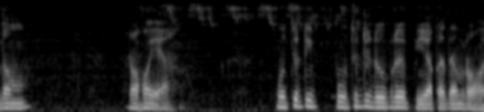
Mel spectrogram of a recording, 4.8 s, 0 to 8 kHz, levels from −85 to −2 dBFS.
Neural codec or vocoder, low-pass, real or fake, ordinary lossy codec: codec, 24 kHz, 6 kbps, HILCodec; 7.2 kHz; fake; none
